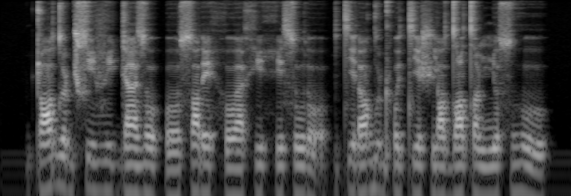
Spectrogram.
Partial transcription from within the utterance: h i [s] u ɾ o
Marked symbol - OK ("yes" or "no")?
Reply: yes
